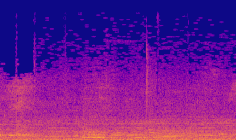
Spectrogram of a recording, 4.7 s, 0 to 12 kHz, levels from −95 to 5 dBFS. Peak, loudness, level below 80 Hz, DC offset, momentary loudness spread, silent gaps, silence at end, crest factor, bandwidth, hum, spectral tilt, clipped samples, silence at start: -10 dBFS; -26 LUFS; -32 dBFS; under 0.1%; 6 LU; none; 0 s; 16 dB; 10.5 kHz; none; -6.5 dB/octave; under 0.1%; 0 s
